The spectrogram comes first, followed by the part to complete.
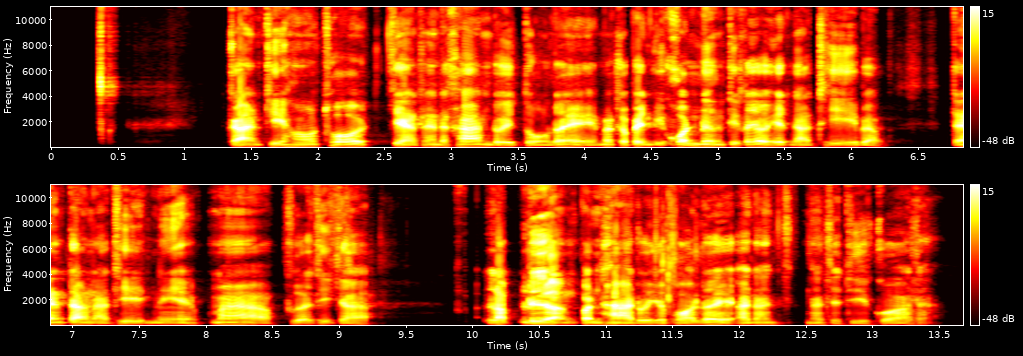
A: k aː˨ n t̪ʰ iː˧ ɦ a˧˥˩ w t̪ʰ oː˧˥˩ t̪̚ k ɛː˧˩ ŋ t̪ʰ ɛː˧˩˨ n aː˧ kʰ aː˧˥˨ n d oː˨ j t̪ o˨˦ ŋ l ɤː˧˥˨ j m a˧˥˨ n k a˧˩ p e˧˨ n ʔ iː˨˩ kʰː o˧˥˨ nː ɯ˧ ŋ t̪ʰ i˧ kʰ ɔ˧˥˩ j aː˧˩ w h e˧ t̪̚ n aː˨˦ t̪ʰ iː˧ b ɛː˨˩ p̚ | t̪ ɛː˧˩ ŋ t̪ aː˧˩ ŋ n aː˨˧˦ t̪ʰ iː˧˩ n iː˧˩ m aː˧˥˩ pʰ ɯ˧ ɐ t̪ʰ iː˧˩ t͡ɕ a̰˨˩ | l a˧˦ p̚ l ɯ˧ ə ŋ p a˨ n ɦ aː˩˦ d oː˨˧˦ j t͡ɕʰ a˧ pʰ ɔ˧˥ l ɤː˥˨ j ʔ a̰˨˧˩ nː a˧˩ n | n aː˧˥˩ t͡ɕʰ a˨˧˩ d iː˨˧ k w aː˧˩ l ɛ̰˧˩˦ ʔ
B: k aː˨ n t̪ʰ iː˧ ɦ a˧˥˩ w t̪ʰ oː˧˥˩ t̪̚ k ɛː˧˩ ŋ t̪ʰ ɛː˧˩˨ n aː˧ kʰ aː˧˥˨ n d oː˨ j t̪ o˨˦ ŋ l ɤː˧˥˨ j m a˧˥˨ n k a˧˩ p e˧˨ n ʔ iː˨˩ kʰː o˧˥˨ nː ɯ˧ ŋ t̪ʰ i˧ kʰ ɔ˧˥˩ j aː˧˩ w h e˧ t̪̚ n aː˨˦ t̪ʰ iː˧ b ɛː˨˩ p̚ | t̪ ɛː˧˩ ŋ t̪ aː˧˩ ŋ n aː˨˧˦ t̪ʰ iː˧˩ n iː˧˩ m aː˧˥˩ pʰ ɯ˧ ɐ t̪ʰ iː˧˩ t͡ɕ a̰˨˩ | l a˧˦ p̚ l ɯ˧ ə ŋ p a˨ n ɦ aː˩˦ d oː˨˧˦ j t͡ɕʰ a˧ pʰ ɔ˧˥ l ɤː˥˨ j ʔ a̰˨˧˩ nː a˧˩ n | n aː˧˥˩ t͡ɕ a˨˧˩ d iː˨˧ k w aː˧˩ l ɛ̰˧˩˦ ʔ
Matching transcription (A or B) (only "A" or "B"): B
